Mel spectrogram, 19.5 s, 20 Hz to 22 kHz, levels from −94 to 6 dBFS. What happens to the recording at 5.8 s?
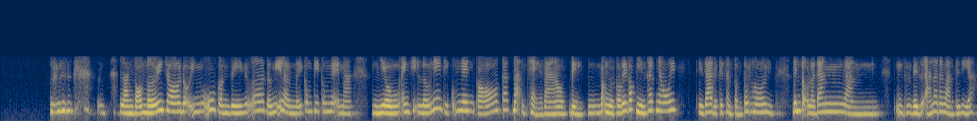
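At 5.8 s the speech carries the AMR narrowband mobile codec damage present throughout the clip. Nothing above 3.8 kHz survives, and the vocal-tract model, driven by sparse pulses in each 5 ms, sounds plainly buzzy and synthetic, consistent with roughly 7.4 kbps.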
